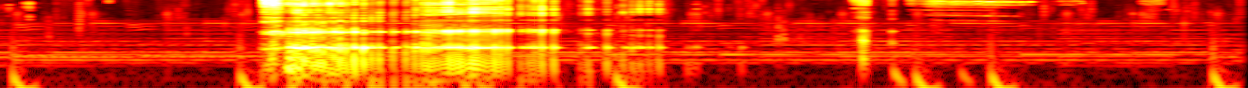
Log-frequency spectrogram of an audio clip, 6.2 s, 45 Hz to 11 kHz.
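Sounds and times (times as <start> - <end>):
person burping: 1.4 - 3.5
soft breathy and clicking mouth sounds: 1.4 - 3.5, 4.3 - 5.2.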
